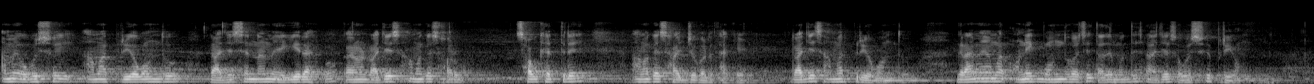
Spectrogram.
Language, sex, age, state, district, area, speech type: Bengali, male, 45-60, West Bengal, Purulia, urban, spontaneous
